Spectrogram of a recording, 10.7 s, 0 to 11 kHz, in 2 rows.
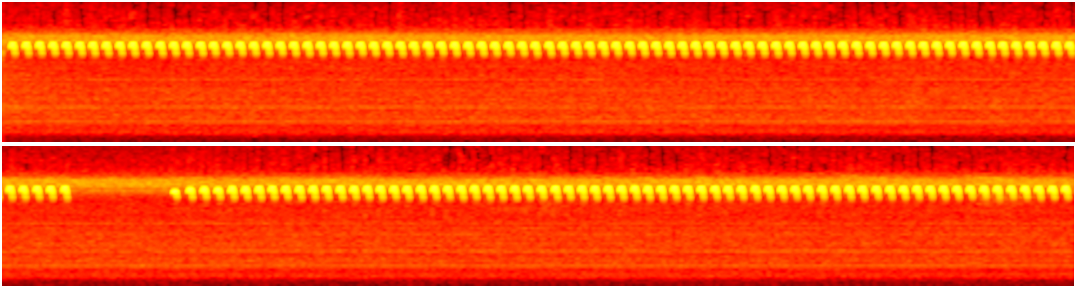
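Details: An Allard's ground cricket sings in a suburban backyard in Montoursville, PA, on August 9, 2016, at 1pm. Its thin, high-pitched trill of fast, even pulses pauses about half a second midway, then resumes unchanged over faint hiss.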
